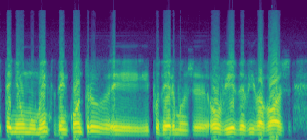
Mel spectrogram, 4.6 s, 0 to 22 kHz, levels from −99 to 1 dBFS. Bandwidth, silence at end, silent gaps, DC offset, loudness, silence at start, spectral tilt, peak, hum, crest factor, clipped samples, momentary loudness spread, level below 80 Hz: 9.8 kHz; 0.05 s; none; under 0.1%; -8 LUFS; 0.1 s; -6.5 dB/octave; 0 dBFS; none; 8 dB; 0.3%; 5 LU; -44 dBFS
